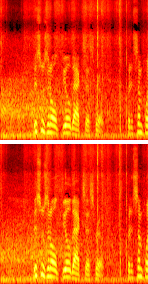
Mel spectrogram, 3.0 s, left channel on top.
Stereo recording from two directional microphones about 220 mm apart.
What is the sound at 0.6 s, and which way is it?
Speech, 25° right (ahead or behind).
